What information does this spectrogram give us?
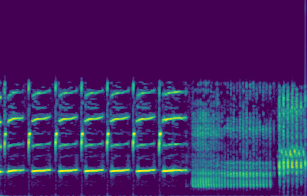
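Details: Canary singing: a clear whistled note repeated about three times a second, then a dense buzzy rattle, ending with a sudden high, fast trill.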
